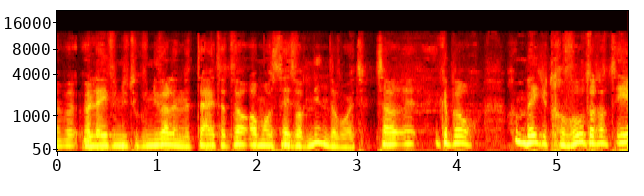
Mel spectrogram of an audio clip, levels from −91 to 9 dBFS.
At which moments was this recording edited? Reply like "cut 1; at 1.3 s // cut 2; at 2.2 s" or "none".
cut 1; at 3.2 s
